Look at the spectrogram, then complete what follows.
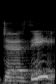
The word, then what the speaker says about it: Dersji: to be looking at dirzy bricken so i know there's a fair few people that absolutely adore dersi uh it is pronounced dirty even though it's spelt d-e-r-s-j so the j is silent um jersey is obviously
